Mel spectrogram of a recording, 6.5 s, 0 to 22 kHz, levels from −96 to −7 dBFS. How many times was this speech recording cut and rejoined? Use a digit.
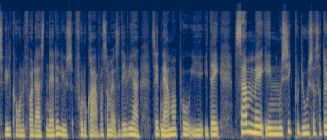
1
